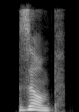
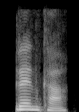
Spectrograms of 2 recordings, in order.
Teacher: you need to direct some airflow through your nose simultaneously. Try holding your nose gently while attempting the sound. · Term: nasal vowels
